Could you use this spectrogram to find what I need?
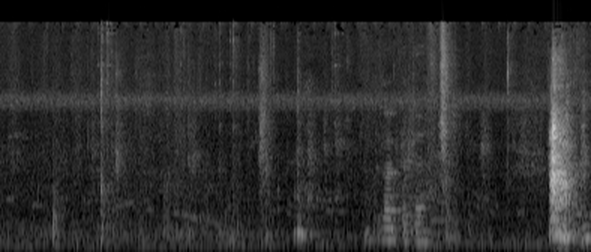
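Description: A small dog's claws click on a tiled floor.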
